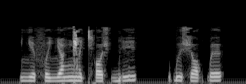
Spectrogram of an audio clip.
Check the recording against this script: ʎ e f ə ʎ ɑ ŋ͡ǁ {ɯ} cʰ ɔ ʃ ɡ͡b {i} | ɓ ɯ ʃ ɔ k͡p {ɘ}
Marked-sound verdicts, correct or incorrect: incorrect, correct, correct

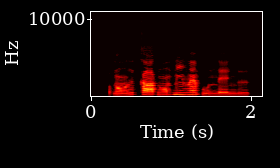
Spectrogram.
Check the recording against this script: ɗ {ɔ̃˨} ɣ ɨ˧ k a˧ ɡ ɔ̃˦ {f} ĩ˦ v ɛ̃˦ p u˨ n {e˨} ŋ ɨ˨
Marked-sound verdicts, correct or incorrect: correct, incorrect, incorrect

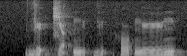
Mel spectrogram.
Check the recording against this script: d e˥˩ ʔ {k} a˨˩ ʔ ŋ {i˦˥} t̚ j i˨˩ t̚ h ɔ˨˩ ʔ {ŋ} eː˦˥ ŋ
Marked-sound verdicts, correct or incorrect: incorrect, incorrect, correct

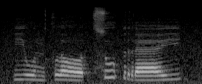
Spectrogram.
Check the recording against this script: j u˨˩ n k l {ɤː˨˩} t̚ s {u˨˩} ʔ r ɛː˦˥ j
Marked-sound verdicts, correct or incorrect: correct, incorrect

